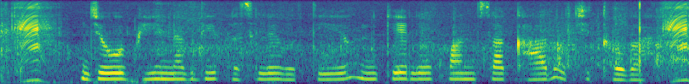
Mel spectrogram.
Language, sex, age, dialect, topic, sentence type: Hindi, female, 25-30, Garhwali, agriculture, question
